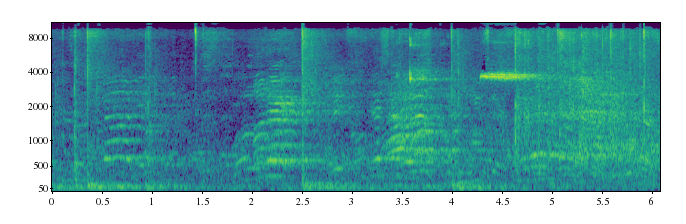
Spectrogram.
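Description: Indoor volleyball match: voices calling and shouting over each other, sharp knocks of ball hits and court impacts, and a brief high whistle blast about four seconds in.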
